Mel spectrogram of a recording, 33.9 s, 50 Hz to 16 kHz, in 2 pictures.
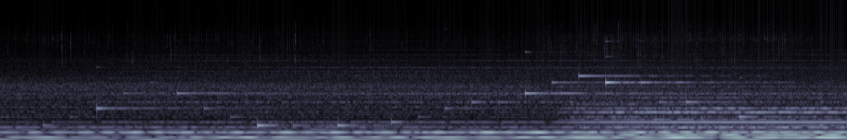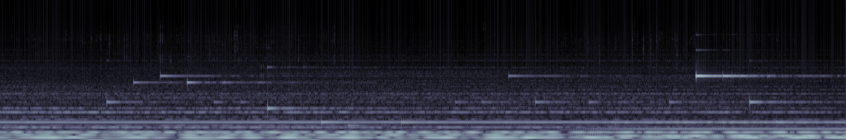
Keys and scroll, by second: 11.2 ctrl+t, 29.0 ctrl+z, 30.3 ctrl+t.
